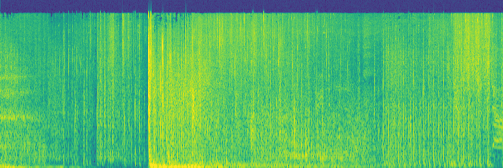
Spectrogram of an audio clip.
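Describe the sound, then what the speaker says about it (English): An enemy bomb strike in the World War II shooter Call of Duty: WWII, a sudden loud booming blast after a stretch of gunfire that leaves a long rumbling roar, with faint game voices around it. "Enemy bomb incoming! Get to cover!"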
